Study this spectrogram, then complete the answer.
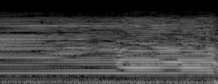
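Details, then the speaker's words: Andis Cordless Master clipper: harsh, high, steady buzz far louder than normal, then cuts off; excessive motor vibration, owner suspects small ball-bearing wheel, quieter when front cover pressed, cause unclear. "i don't even know if you can hear me on the camera over this but it is really loud i wish i could fix it um not sure what's wrong with it"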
